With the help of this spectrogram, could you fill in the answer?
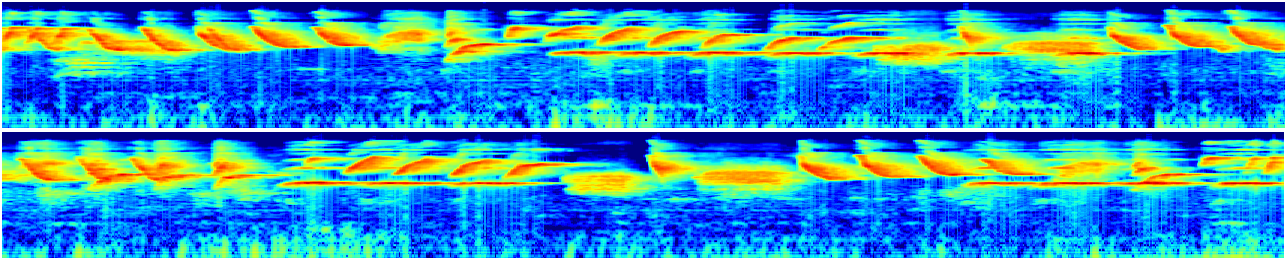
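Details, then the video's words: Long-tailed shrike in fast 'tembakan roll speed' song: dense runs of loud, down-slurred chirps interwoven with a sustained steady whistle that returns several times. "BURUNG CENDET GACOR MEWAH ISIAN KASARAN DAN TEMBAKAN ROLL SPEED"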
